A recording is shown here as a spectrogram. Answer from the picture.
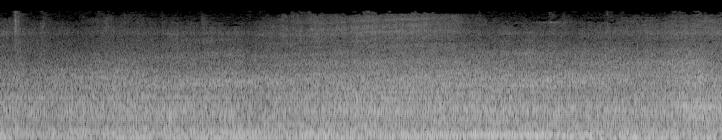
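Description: Train pulling away from the station along the track: a steady rumble and hiss with a low hum that swells about four seconds in.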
